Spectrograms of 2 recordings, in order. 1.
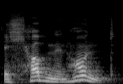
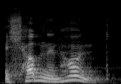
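يتقلص einen إلى صوت n مجرد. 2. يتقلص einen إلى صوت n مجرد.

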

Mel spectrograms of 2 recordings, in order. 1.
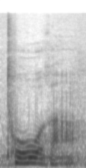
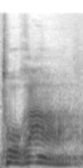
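Die Betonung liegt auf der ersten Silbe. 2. Die Betonung liegt auf der zweiten Silbe. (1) "sagt bitte nicht Tora" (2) "Immer Ton auf der zweiten Silbe bitte"

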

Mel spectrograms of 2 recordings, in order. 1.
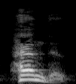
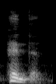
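最初の母音は a に向かって大きく開きます。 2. 最初の母音は閉じた e の音です。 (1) "スイス式は、R にE を足すので、少しあ開け気味" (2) "ドイツ式はそのままですね"

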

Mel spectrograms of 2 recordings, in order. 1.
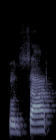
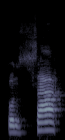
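Nguyên âm được nhấn nghe như 'a' ngắn. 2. Nguyên âm được nhấn nghe như 'a' ngắn.

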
